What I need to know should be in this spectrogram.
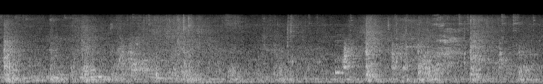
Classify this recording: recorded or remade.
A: recorded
